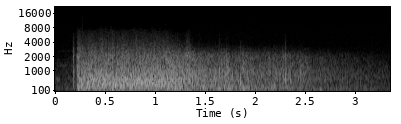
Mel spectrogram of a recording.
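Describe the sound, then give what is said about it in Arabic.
A Ramadan imsak cannon fires once in Cairo. A sudden, loud, deep boom is followed by a long, rumbling decay that fades gradually over about three seconds, with no voices. “مدفع الإمساك اضرب”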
